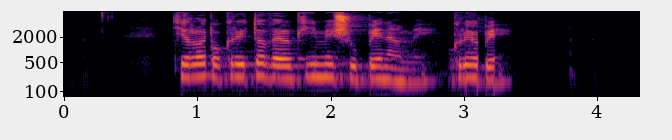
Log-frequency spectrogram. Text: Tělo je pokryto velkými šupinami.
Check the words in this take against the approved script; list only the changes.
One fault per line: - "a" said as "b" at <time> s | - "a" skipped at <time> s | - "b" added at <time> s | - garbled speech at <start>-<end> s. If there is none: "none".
- "je" skipped at 1.0 s
- garbled speech at 2.9-3.4 s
